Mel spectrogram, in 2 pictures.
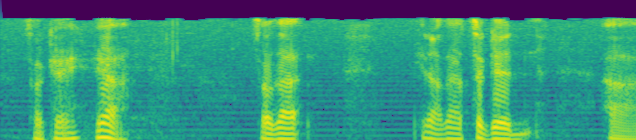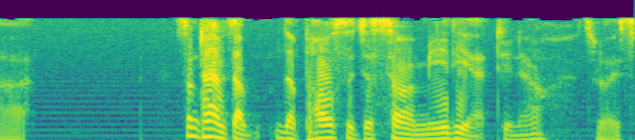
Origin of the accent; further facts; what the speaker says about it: United States; I grew up outside of New York City, and there was this place called Playland.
